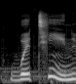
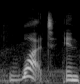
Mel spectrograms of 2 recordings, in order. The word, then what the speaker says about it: wetin: Wetin means what in Pidgin. It's a combination of what and thing. Pronounce them. Wetin. 2 syllables. Not what in, it's wetin, with the first part sounding like way but shorter.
